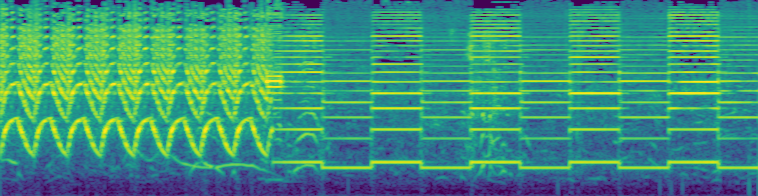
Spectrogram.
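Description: Emergency-vehicle siren being switched through its tones: a fast yelp rising and falling about three times a second, then from about three seconds in a two-tone hi-lo pattern switching pitch about every half second.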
